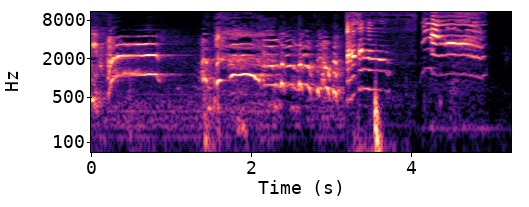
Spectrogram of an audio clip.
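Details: Kitten meowing in a home setting, several drawn-out, tonal meows, the first steady then falling, a longer wavering one, then a brief high cry, separated by short gaps, with laughter and a person talking nearby.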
